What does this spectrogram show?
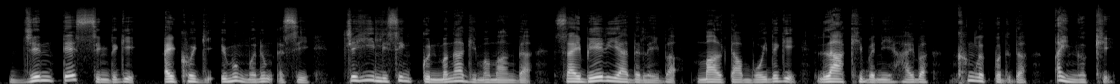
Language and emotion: Manipuri, surprised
